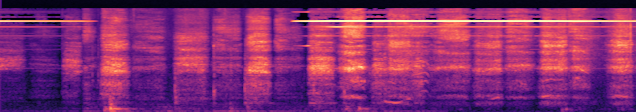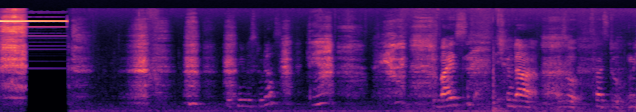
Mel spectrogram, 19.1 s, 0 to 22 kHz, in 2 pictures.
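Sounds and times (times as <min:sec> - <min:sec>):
high-pitched ringing tone: 0:00.0 - 0:01.9, 0:04.3 - 0:10.6.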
